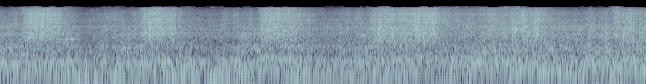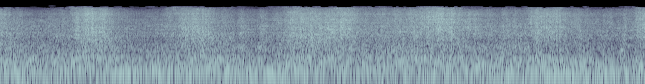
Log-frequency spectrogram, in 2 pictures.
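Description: Double-stack intermodal freight cars rolling past close by: a steady rumble of steel wheels on the rails, broken by repeated clacks as the wheel sets pass.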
